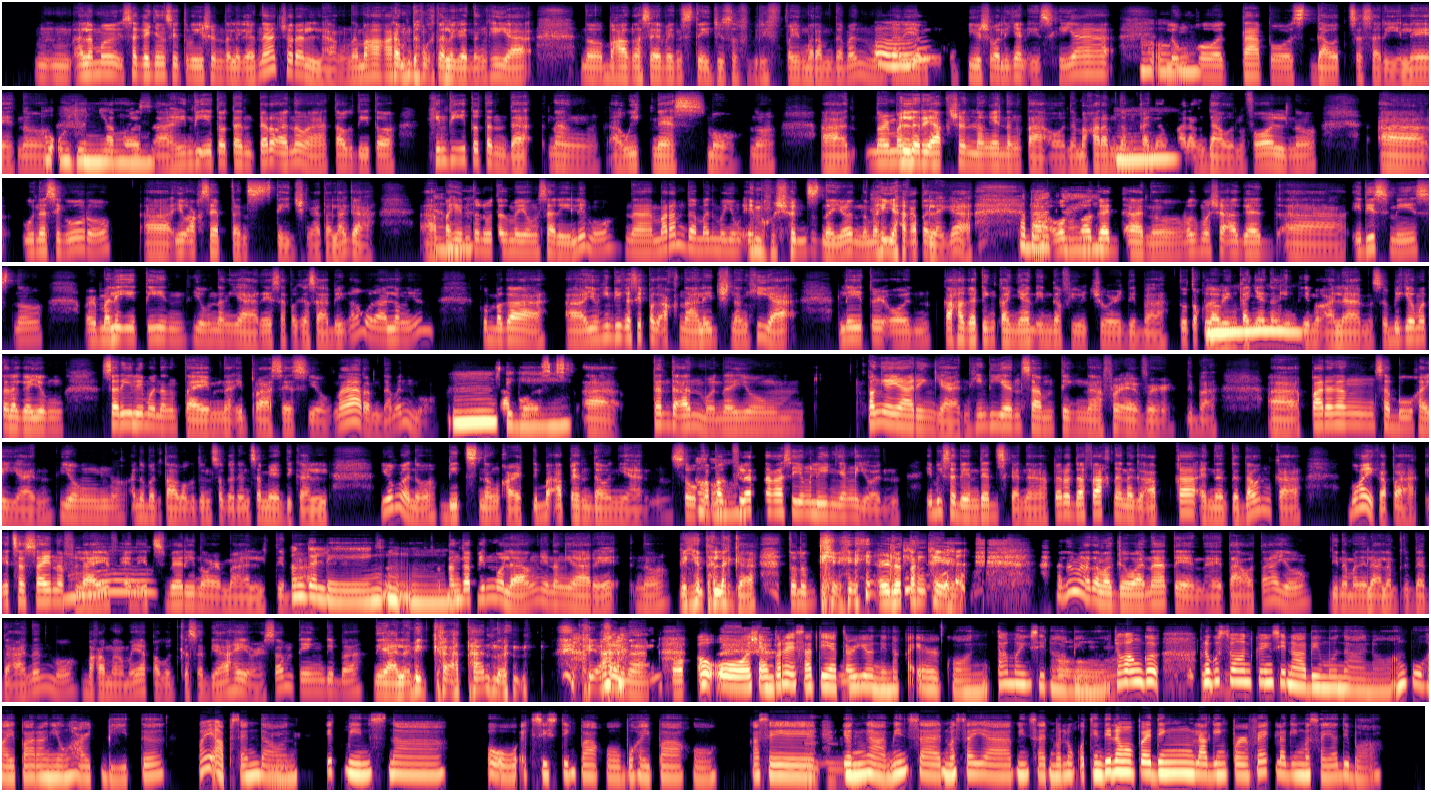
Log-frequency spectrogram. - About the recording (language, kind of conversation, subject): Filipino, advice, Paano ako makakabawi sa kumpiyansa sa sarili pagkatapos mapahiya?
- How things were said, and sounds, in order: laughing while speaking: "makakaramdam"; tapping; in English: "seven stages of grief"; other background noise; laughing while speaking: "normal na"; laughing while speaking: "emotions"; laughing while speaking: "mahiya"; drawn out: "Hmm"; lip smack; background speech; laughing while speaking: "ganyan talaga tulog ka, eh, or lutang ka, eh"; chuckle; laughing while speaking: "Nilalamig ka ata nun kaya ka inaantok"; chuckle; laughing while speaking: "Oo"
